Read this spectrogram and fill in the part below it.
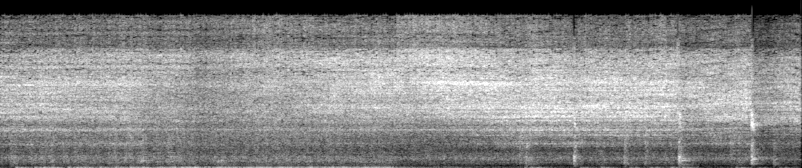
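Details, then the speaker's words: BA Falcon after a drift day: lumpy, high idle with steady airy hiss from a suspected blown intake manifold gasket vacuum leak at the back, with check engine light; runs on (dieseling) after key-off. "yeah definitely got a back leak down the back here"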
